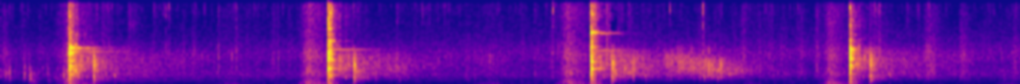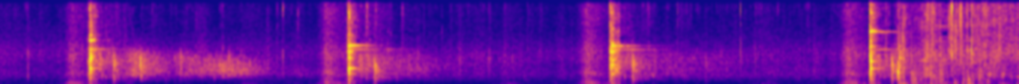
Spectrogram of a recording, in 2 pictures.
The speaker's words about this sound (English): Just that sound when your pickaxe hits like an iron vein. Mm-hmm. It's just that sound and it echoes across.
